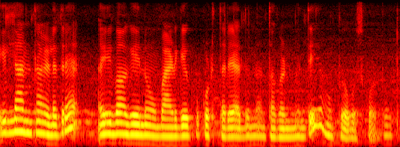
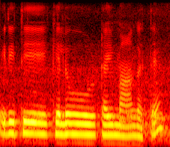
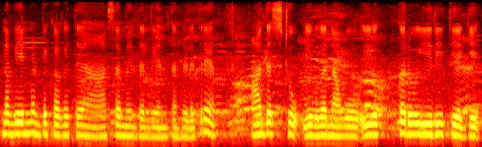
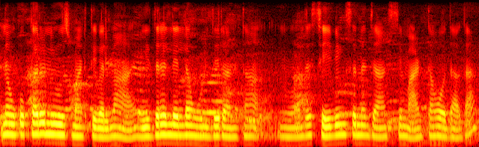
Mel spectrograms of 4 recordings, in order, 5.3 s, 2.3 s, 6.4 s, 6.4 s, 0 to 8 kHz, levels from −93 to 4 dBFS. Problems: background sounds at intervals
